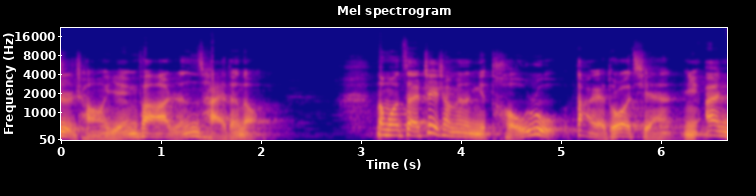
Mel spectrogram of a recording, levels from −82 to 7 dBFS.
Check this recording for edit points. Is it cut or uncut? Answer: uncut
